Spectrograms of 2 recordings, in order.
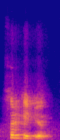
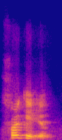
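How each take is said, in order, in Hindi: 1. पहला अक्षर छोटे i के साथ 'fri' की तरह सुनाई देता है। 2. पहला अक्षर छोटे i के साथ 'fri' की तरह सुनाई देता है।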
